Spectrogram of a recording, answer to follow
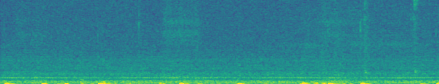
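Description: Faint, irregular low thumps, two or three a second, over a faint steady electrical hum.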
